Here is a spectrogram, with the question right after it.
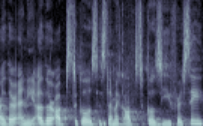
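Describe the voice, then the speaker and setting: A woman speaks at a very fast pace. Her fairly high-pitched voice has monotone, flat intonation. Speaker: journalist. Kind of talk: audience question. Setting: conference audience with roving mic.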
